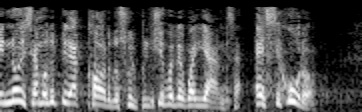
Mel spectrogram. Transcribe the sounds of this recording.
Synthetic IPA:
enːoːjsjaːmot̪ut̪ːid̪akːɔrd̪osulpɾint͡ʃiːpjod̪eɡwaʎːant̪saɛsːikuːɾo̰

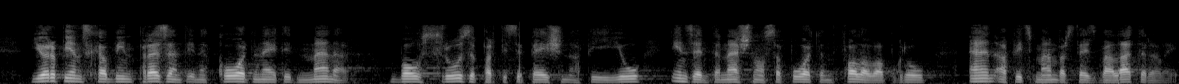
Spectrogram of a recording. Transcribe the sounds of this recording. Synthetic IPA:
juɾɔpiãnshævbĩːnpɾɛzɛ̃nt̪ĩnəkoɔɾd̪ineɪt̪ɪd̪mænə̰ɾ | boʊθːɾuːzəpaɾt̪isipeɪʃɔ̃nɔfijuː | ĩnzəĩnt̪əɾnæʃɔnalˠsəpoɾt̪æ̃nd̪fɔlˠoʊapɡɾuːp | æ̃nd̪ɔfit̪smɛ̃mbəɾst̪eɪtsbaɪlæt̪ɛɾalˠḭ

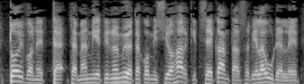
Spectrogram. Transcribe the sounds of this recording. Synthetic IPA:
t̪oiʋonet̪ːæt̪æmæmiet̪inːømyøt̪ækomisːiohɑrkit̪seːkɑnt̪ɑːnsɑʋielæuːdelːeːn

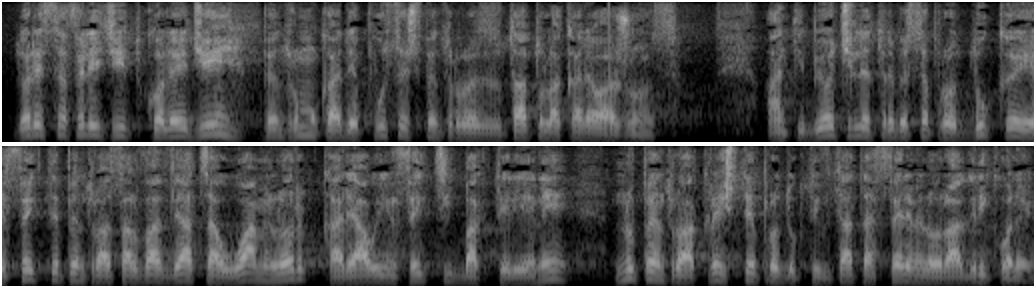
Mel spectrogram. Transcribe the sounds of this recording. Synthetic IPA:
d̪oɾesksəfe̞lit͡ʃit̪ko̞le̞d͡ʒijpent̪ɾumuŋkad̪e̞pusəʃi̥pe̞nt̪ɾure̞zult̪at̪ulakaɾe̞awaʒuns | ant̪ibio̞t̪t͡ʃile̞t̪ɾe̞buje̞səpɾo̞d̪ukəe̞fe̞k̚t̪e̞pe̞nt̪ɾuasalvavjat̪saoame̞nilo̞rkaɾe̞awinfe̞k̚t̪sijbak̚t̪e̞ɾie̞ne̞ | nupe̞nt̪ɾuakɾe̞ʃt̪e̞pɾo̞d̪uk̚t̪ivit̪at̪eafe̞rme̞lo̞ɾaɡɾiko̞le̞̰

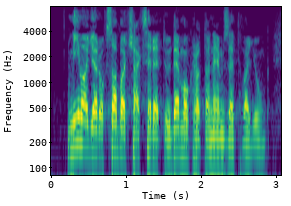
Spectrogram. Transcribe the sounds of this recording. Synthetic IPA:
mimɒɟɒɾo̞ksɒbɒtʃaːksɛɾɛt̪øːd̪ɛmo̞krɒt̪ɒnɛmzɛt̪ʋɒɟuŋk

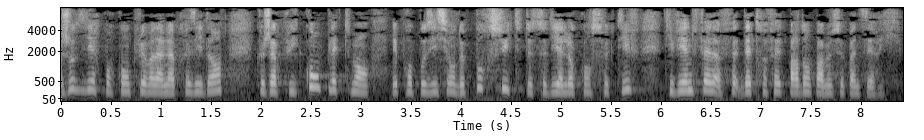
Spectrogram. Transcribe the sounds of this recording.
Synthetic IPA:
ʒozd̪iːʁpuʁkɔ̃klyʁmad̪amlapχezid̪ɑ̃t̪kəʒapɥikɔ̃plɛt̪mɑ̃lepχɔpozisjɔ̃d̪əpuʁsɥit̪d̪əsəd̪jalɔɡ̚kɔ̃st̪χyk̚t̪ifkʲivjɛ̃ɛɛd̪ɛt̪χəfɛt̪̚paʁd̪ɔ̃paʁməsjøpanzeʁi

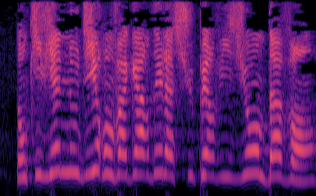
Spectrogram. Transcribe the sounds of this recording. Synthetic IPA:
d̪ɔ̃kilvjɛ̃d̪ənud̪iʁɔ̃vaɡaʁd̪elasypɛʁvizjɔ̃d̪avɑ̃

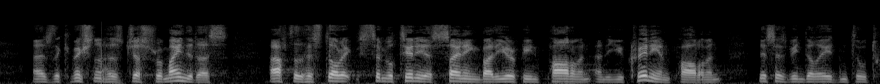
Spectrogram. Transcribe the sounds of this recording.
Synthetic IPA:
əzðəkʰəmɪʃənə˞əzd͡ʒʌst̚ɹɪmãɪ̃ndɪɾʌs | aftə˞ðəhɪstɔɹɪksɪ̃məl̩ˠtʰẽñiɨsãɪ̃nɪ̃ŋbaɪðɨjʉɹəpʰĩə̃npʰaɹlˠəmə̃nʔə̃nðəjʉkʰɹ̥ẽñiə̃npʰaɹlˠəmə̃nʔ | ðɪshəzbĩndɪlˠeɪd̃n̩tʰɪlˠtʰ

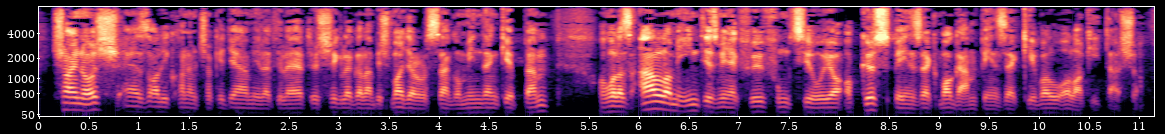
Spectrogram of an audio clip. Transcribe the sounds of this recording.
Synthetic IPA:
ʃɒjno̞ʃɛzɒlikhɒnɛmt͡ʃɒkɛɟːɛlmeːlɛt̪ilɛɦɛt̪øːʃeːɡlɛɡɒlaːbːiʃmɒɟɒɾo̞rsaːɡo̞mːind̪ɛŋkeːpːɛnɒɦo̞lɒzaːlːɒmiint̪eːzmeːɲɛkføːfuŋk̚t̪sijoːjɒʔɒkø̞speːnzɛkmɒɡa̰ːmpeːnzɛkːeːvɒloːɒlɒ̰kiːt̪a̰ːʃɒ̰

